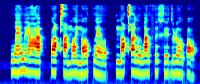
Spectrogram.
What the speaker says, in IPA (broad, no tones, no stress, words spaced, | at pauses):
wɛwʏe̯ ʕapːɔ qʼamɔe̯nɔ kʷɛo̯ | nɔqʼulowalˠ fʉxʏ ɡʉɭolˠʔɔ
